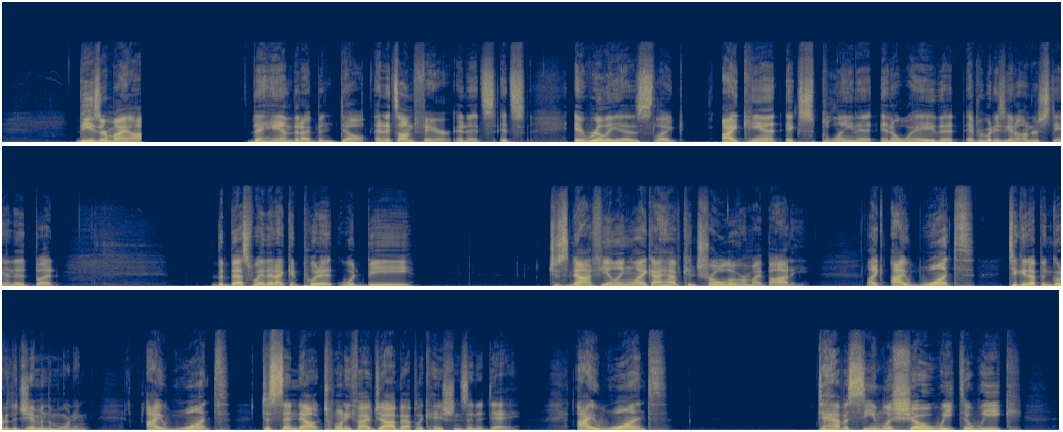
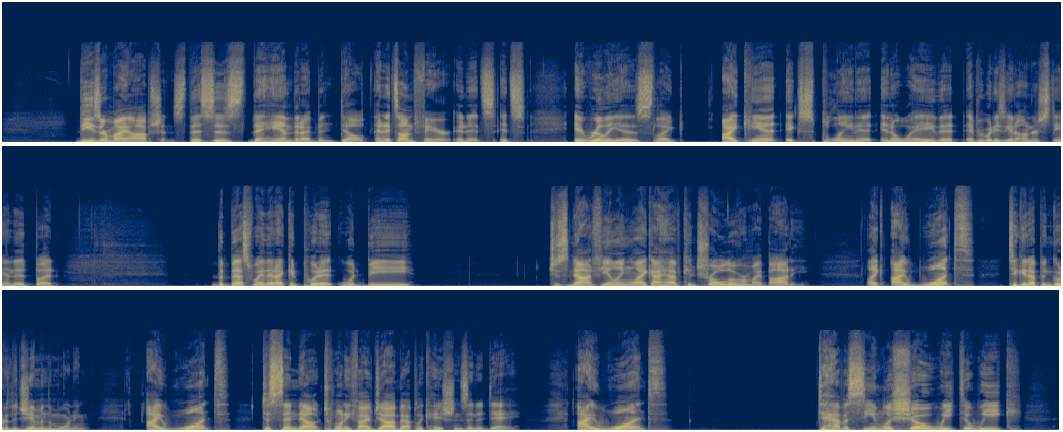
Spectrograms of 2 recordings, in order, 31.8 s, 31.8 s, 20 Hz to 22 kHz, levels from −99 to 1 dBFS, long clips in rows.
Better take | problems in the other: second | audio cutting out; at 1.5 s for 1 s

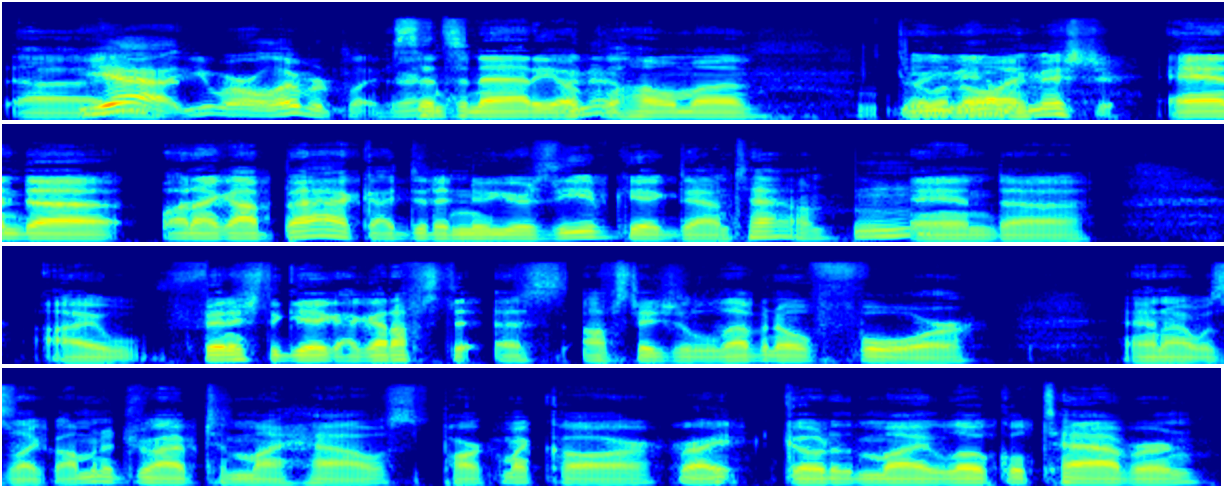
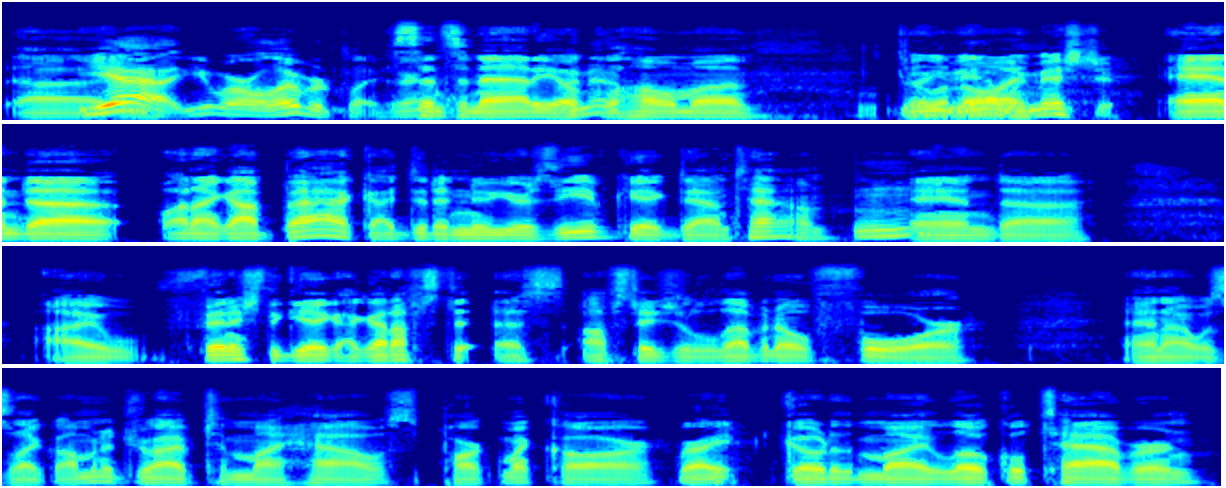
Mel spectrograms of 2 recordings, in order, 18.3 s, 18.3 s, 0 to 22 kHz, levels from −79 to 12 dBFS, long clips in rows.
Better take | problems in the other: first | garbled, watery; badly; nothing above 10.5 kHz; slightly in the first

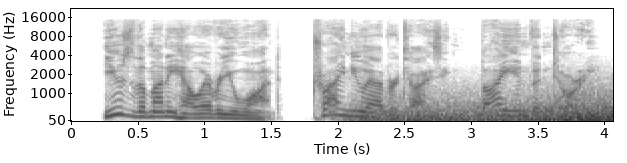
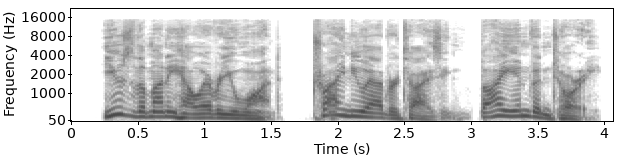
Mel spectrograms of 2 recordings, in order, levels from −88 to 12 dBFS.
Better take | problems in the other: second | wind noise on the microphone; heavy; from 2 s on; 2 dB below the speech

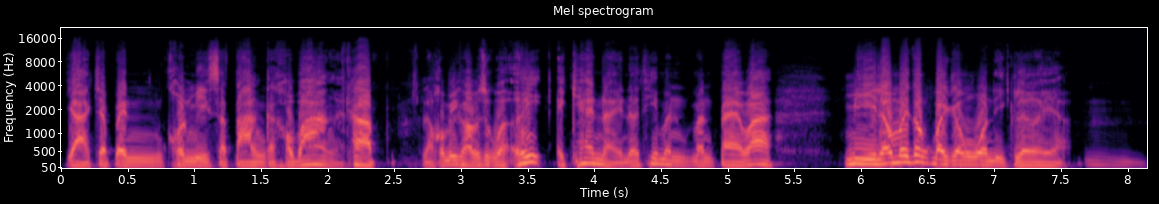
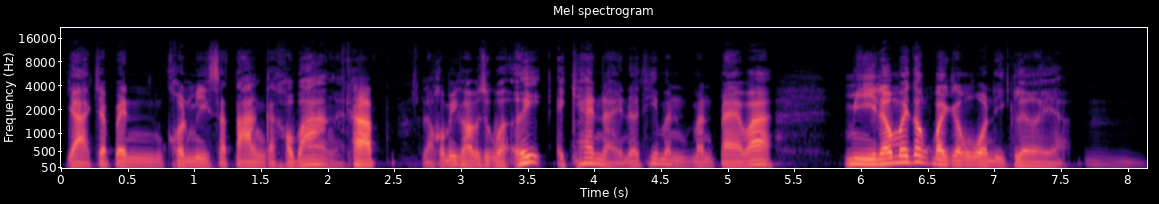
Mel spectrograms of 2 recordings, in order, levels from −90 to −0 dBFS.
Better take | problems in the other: second | distortion; heavy; 7 dB below the speech

